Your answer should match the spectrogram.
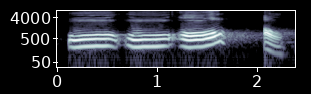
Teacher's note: जब आप ऊ का और ओ औ का उच्चारण करते तो आपकी जीवा गोल हो जाती है और गोल होकर के पीछे चली जाती है। देखो, ऊ ओ औ पीछे चलेगी। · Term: पीछे का भाग सक्रिय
